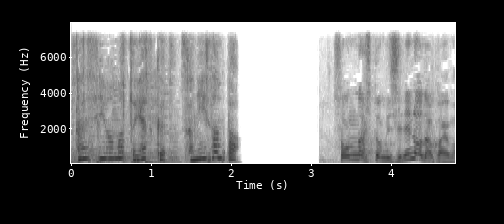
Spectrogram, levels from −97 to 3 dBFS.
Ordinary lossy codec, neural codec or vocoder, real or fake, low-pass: none; none; real; 7.2 kHz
